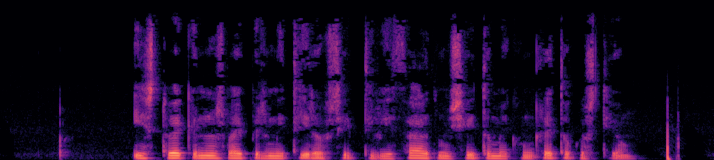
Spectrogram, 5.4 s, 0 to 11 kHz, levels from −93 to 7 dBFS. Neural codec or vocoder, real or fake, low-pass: none; real; 9.9 kHz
